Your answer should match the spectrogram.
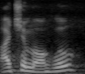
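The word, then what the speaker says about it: Acemoğlu: So this is true that if we take the perspective of Robinson Acemoglu, or Acemoglu, as might be the more correct pronunciation, if we take their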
